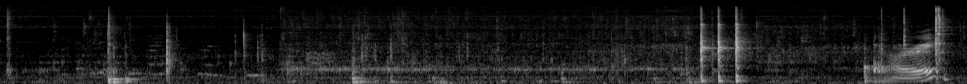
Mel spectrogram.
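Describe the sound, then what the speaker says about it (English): Apple cider vinegar is poured from a bottle into a measuring bowl, a short trickle of liquid amid clinks of glass and kitchen clatter, close and fairly quiet. "Dump some in my measuring bowl. There it goes. Some apple cider vinegar."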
